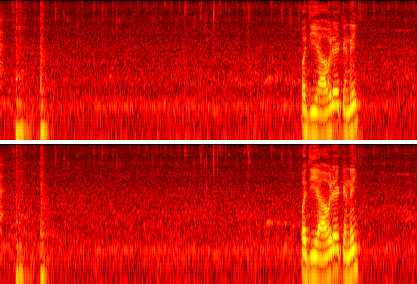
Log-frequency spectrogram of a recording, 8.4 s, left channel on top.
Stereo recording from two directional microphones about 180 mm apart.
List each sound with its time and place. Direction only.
6.0 s speech: 20° right (ahead or behind)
